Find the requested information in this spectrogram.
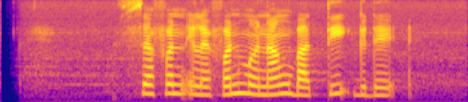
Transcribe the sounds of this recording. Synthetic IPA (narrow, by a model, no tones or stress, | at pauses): sɛfənʔḭlɛfənmənaŋbat̪iɡədɛʔ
